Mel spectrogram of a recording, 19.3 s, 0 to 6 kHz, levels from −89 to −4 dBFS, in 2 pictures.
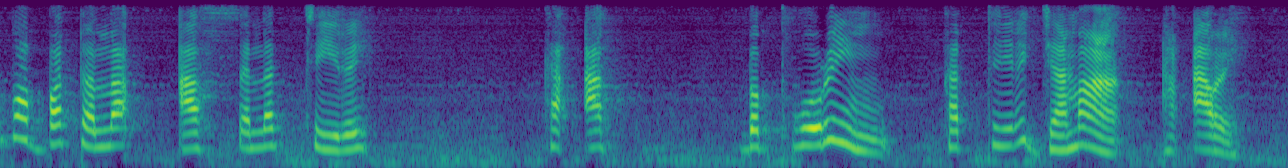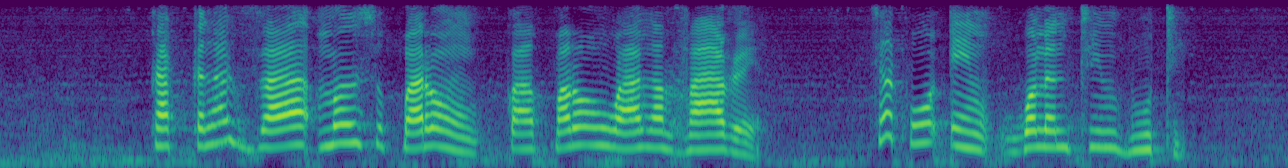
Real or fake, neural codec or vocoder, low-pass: fake; codec, 44.1 kHz, 1.7 kbps, Pupu-Codec; 5.4 kHz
